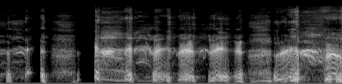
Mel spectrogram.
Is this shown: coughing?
yes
